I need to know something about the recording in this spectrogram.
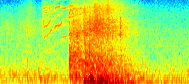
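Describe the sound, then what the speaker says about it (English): A door in a horror-style video game slides and shuts with a single heavy thunk, a short rising scrape followed by a deep close impact that fades within a second. "I'm gonna close this door."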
